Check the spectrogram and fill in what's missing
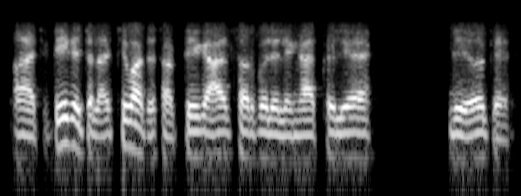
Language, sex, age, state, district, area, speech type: Urdu, male, 18-30, Telangana, Hyderabad, urban, conversation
